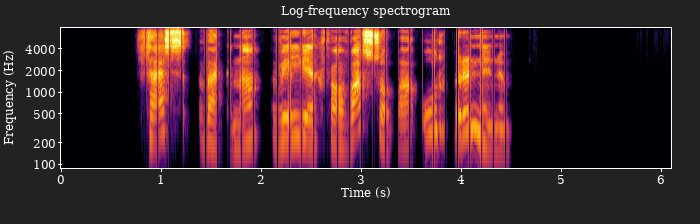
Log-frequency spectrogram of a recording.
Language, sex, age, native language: Icelandic, female, 40-49, Icelandic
